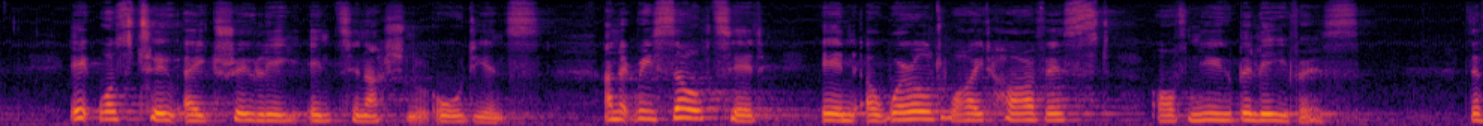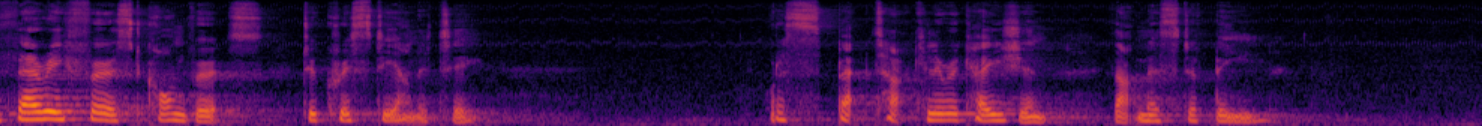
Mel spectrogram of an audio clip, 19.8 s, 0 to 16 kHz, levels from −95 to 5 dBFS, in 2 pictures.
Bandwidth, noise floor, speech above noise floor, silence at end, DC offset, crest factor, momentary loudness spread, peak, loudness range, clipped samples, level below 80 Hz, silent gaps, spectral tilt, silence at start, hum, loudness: 16 kHz; -65 dBFS; 34 dB; 1.35 s; under 0.1%; 20 dB; 14 LU; -12 dBFS; 10 LU; under 0.1%; -66 dBFS; none; -6 dB/octave; 0.45 s; none; -32 LUFS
